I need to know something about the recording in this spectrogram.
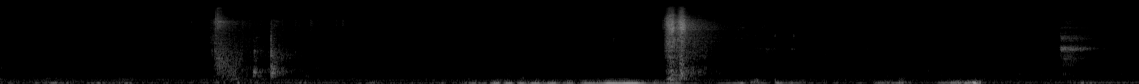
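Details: A Siberian Husky gives three sharp, breathy sneezes spaced a few seconds apart.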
